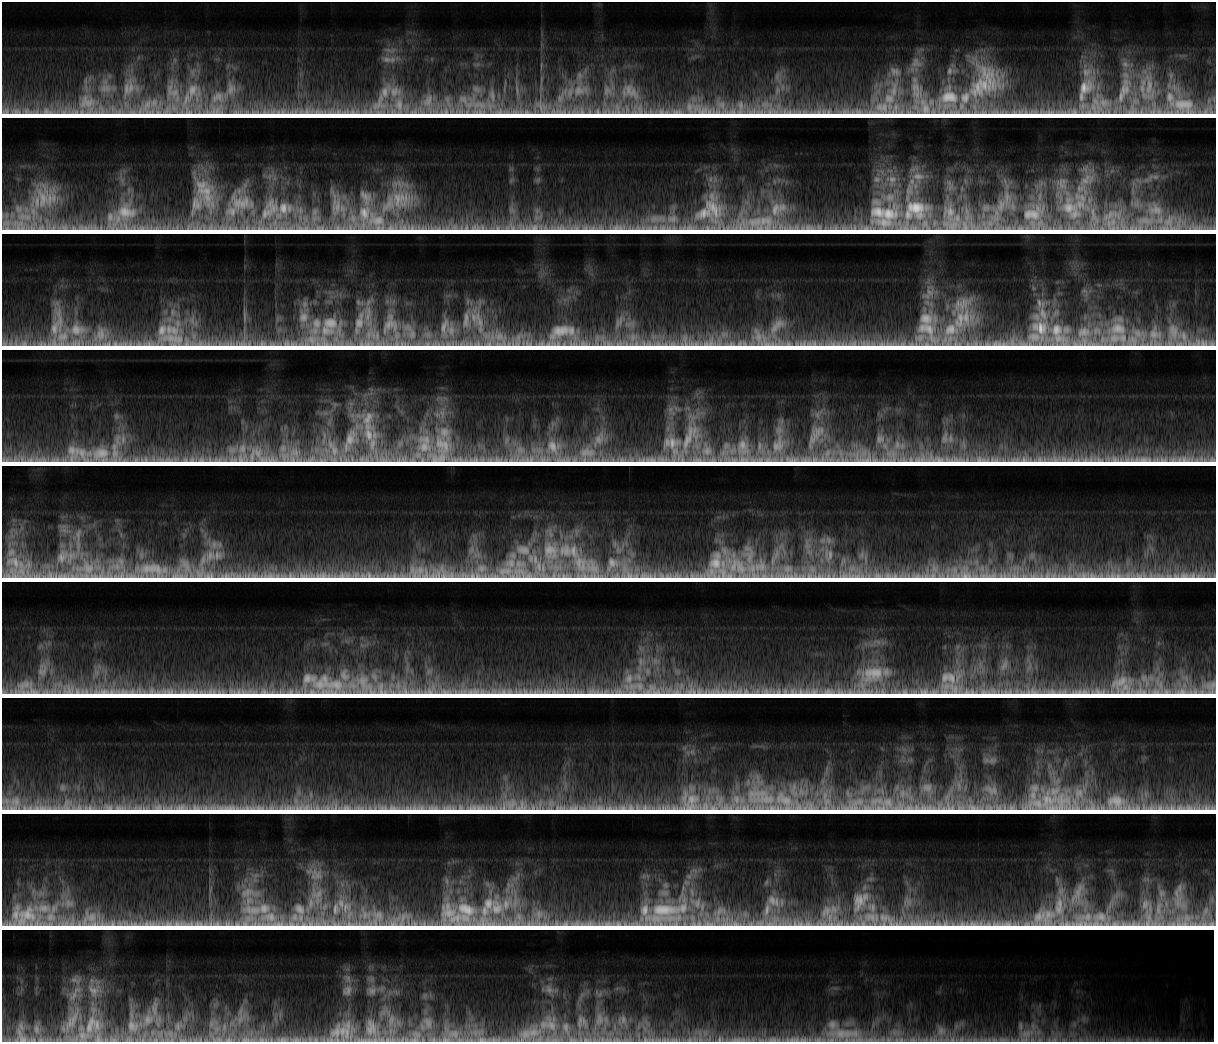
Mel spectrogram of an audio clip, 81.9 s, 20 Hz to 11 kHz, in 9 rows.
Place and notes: Chat between elderly, Sony PCM D50 + Soundman OKM II
中正區 (Zhongzheng), 台北市 (Taipei City), 中華民國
